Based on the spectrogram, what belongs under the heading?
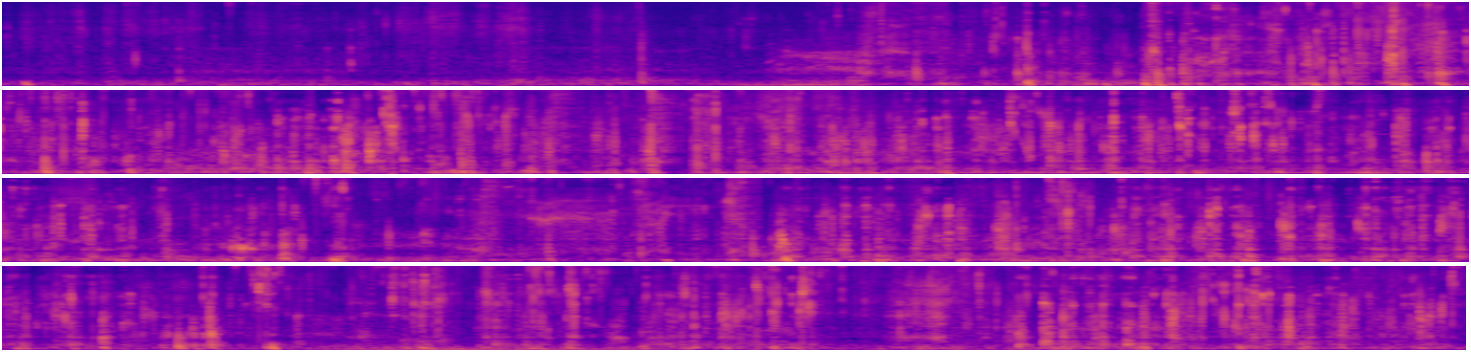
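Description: Close-miked chewing and biting of chewy, gelatinous braised pig tail, heard as dense rapid mouth clicks and smacks. It is fainter for the first few seconds, then steady and louder.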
